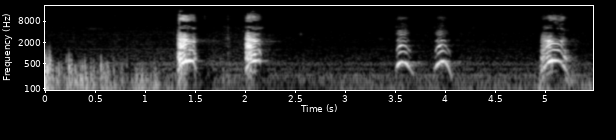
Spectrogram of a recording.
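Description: A Basset Hound puppy lets out a handful of short, high-pitched barks, some arching up and dropping like little yelps. A person's voice is heard briefly at the start, trading sounds with the pup.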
